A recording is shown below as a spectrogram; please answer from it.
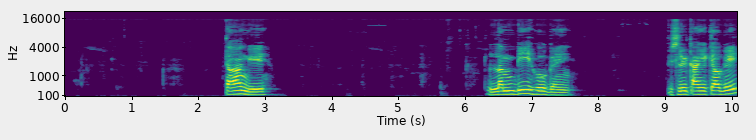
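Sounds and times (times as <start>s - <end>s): marker pen scratching on paper: 3.2s - 6.4s.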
